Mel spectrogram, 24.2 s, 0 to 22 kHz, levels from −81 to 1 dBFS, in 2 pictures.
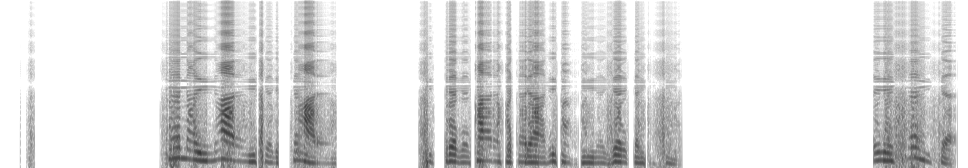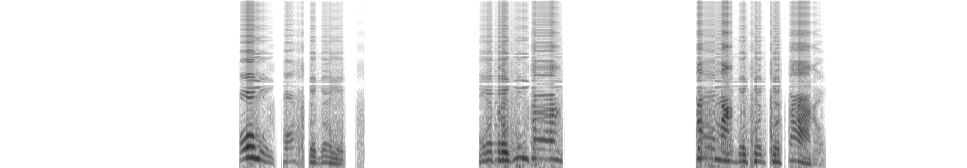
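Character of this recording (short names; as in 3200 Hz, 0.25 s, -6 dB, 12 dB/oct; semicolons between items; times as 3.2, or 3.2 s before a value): a quantiser's noise floor 6-bit, dither none; chopped level 2.9 Hz, depth 60%, duty 50%; phasing stages 4, 0.94 Hz, lowest notch 350–3300 Hz; aliases and images of a low sample rate 2800 Hz, jitter 0%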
